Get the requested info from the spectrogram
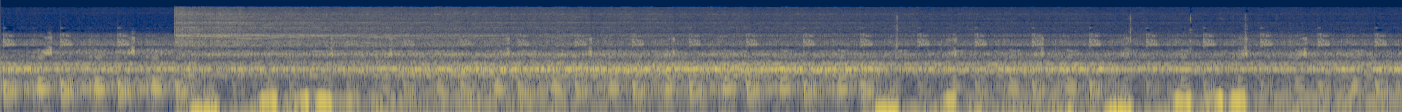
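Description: Dubstep-style electronic music from a DJ mix: a busy repeating percussion pattern, with a bright hiss opening up just over a second in and deep sub-bass hits entering right after, dropping out briefly about two-thirds through, then returning.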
